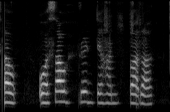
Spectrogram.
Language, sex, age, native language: Icelandic, male, 7, Icelandic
